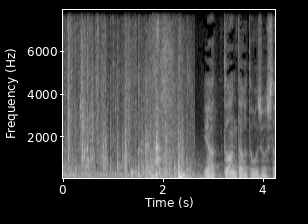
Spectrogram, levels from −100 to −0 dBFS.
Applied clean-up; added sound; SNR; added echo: none; Thunder; 18 dB; none.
